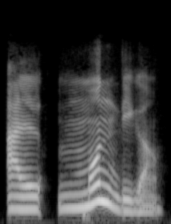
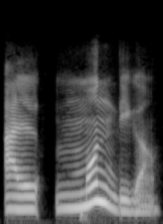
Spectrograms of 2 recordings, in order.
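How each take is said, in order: First: It has an m sound before the stressed vowel. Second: It has an m sound before the stressed vowel.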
